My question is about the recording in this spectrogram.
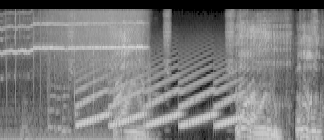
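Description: Electronic synthesizer cartoon sound effects: a steady high whine, then a run of about five rising sweeps, each well under a second, followed by a few arched electronic tones near the end.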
